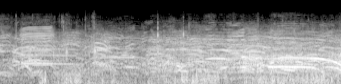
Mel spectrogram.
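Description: Many voices shouting and yelling over one another: sideline players and spectators cheering a play in progress on the football field.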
